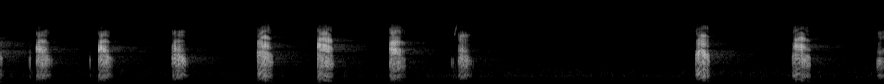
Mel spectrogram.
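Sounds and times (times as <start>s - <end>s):
steppe eagle hoarse barking calls: 0.0s - 2.0s, 2.6s - 4.8s, 6.9s - 7.3s, 7.9s - 8.8s.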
